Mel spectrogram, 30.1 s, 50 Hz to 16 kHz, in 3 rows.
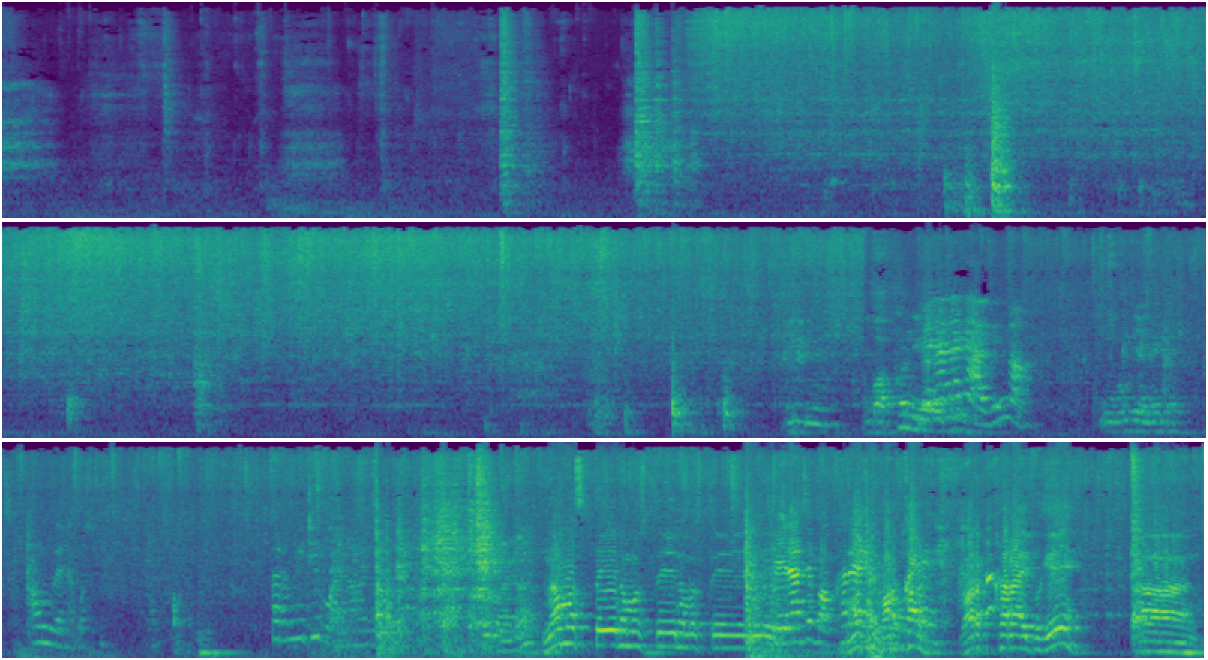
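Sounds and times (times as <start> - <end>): kitchenware clinking: 22.6 - 29.9.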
